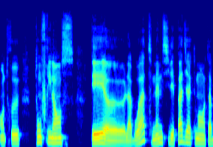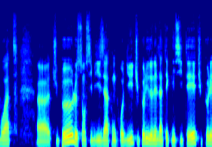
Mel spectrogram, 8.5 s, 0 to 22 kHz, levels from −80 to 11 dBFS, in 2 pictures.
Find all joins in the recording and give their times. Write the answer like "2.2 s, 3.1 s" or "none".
none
